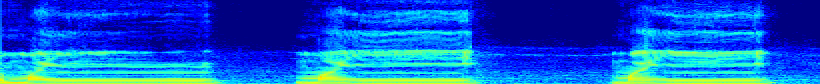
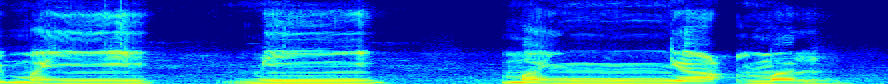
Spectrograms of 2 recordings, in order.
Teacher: اس میں نون کا ساؤنڈ آئے گا، تھوڑی سی نیزل ساؤنڈ اس میں آئیں گے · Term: گننا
